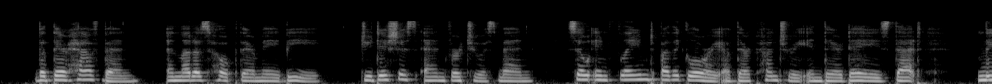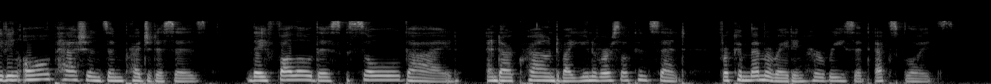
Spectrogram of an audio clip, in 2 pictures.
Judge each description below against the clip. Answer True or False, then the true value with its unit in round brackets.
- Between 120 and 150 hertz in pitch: False (175 Hz)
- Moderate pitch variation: True (4.1 semitones)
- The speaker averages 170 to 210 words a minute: False (145 wpm)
